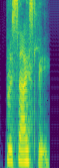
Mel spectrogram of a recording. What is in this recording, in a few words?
"precisely", Indian; Dictionary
